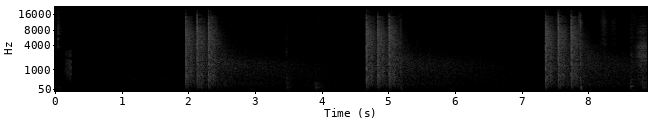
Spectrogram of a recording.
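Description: Three sharp, loud bursts of video game gunshots, each a quick cluster of shots separated by a couple of seconds of near quiet, with a faint trailing decay after each volley.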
